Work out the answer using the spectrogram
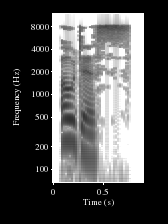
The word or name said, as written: otis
